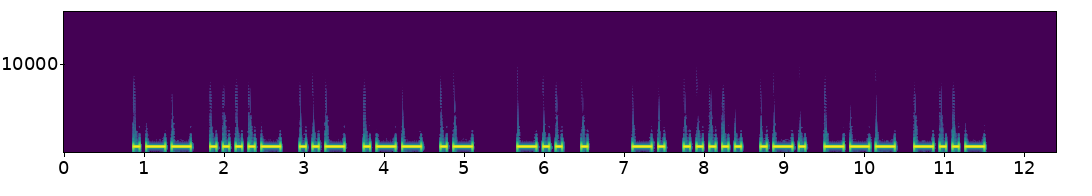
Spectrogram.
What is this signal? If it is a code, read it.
Morse code, heard as a keyed tone, about 14 wpm, 700 Hz. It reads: W4UWA DE N5ROX
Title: USA Callsign DE Callsign - 5 Characters - 15wpm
